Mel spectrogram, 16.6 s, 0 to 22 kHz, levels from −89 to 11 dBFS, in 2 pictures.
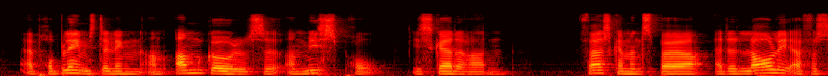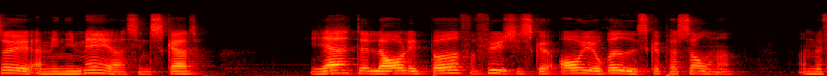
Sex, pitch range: male, 125-150 Hz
